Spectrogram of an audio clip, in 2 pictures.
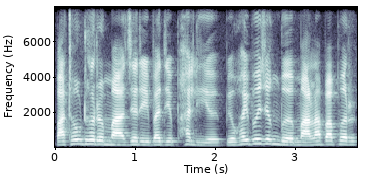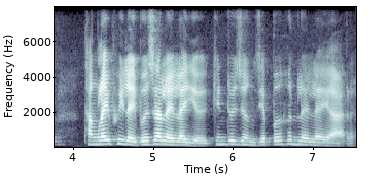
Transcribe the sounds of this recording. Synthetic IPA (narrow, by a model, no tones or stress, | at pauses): batʰawdʰʱɔɾɯmazɯɾebadipʰalijɯbewɦajbɯzɯŋbɯmalabapʰɯɾ | tʰaŋlajpʰɯjlajbɯzalajlajɯkʰindɯzɯŋzep̚ːɯɦɯnlajlaja̰ɾɯ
